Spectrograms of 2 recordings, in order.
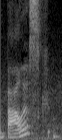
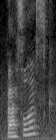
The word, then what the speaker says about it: basilisk: And then you have, oh, come on, rider, who is the balis. Basilisk. Basilisk. That's how you say it.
